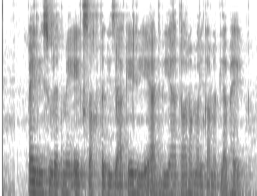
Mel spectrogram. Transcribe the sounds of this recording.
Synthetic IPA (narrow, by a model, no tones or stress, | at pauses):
pɛɦlisuːɾət̪mḛ̃ʔeːksɐxt̪ɡɪza̰keliḛɐ̰d̪ʋijaːt̪ɔːɾɐməlka̰mɐt̪lə̰bɦɛː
